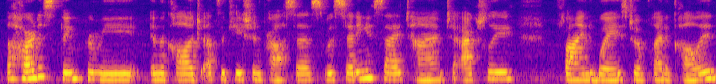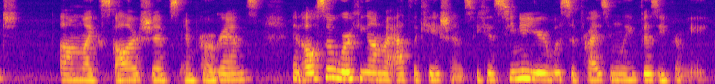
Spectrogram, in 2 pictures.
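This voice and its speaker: A woman's voice: medium pitch, steady tone, moderate pace, a little hiss or hum. A young woman student speaking plainly and conversationally. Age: young adult. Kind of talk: casual personal account.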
